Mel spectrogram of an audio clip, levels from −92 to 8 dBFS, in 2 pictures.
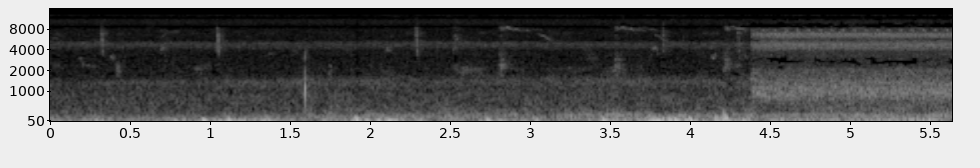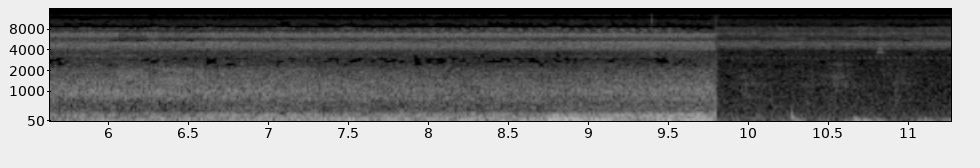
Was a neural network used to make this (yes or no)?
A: no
